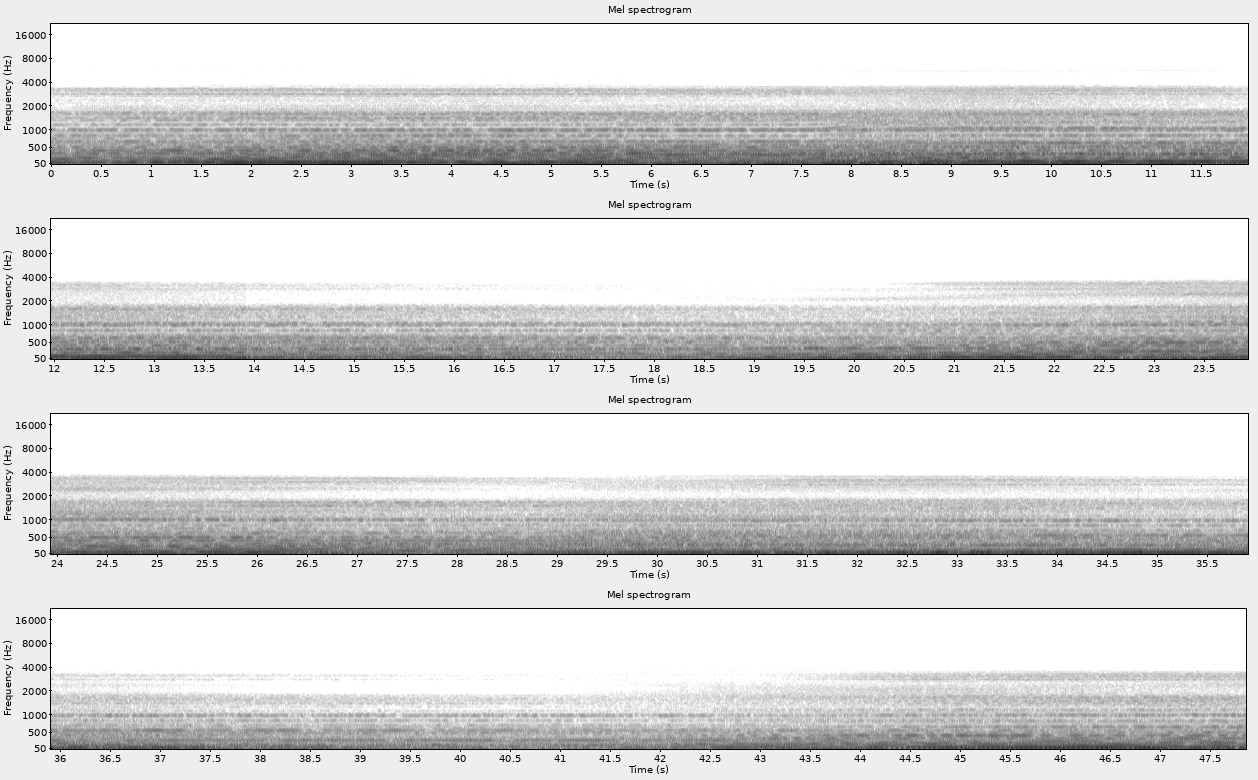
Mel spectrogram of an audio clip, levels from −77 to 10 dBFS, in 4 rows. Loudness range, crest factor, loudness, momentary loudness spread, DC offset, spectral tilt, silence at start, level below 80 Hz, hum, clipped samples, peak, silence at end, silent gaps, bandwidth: 12 LU; 16 dB; -21 LUFS; 14 LU; under 0.1%; -10.5 dB/octave; 0 s; -22 dBFS; none; under 0.1%; -4 dBFS; 0 s; none; 3.7 kHz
